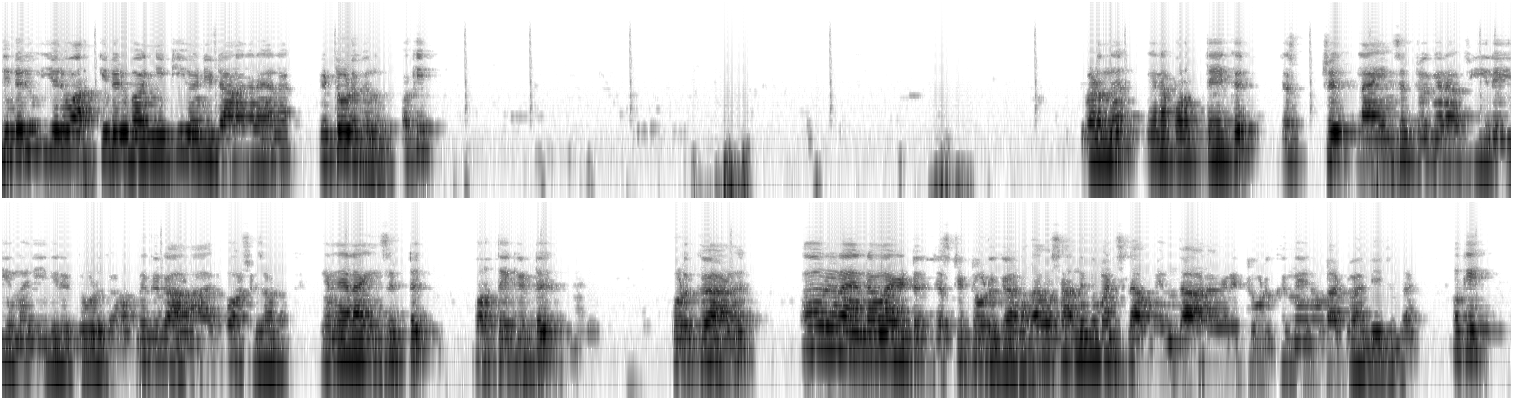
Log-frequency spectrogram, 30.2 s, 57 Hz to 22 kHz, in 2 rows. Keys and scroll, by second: 17.3 ctrl+-.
